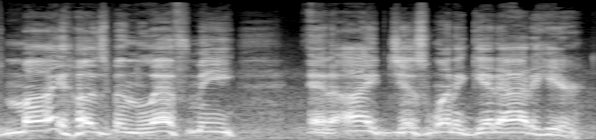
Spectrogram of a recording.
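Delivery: crying. Retold or imitated. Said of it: "And she just was crying".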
